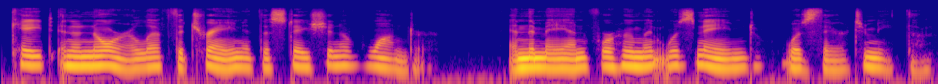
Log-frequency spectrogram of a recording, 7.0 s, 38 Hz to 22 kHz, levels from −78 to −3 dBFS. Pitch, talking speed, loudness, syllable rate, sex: 140 Hz, 205 wpm, -19 LUFS, 4.8 syllables/s, female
